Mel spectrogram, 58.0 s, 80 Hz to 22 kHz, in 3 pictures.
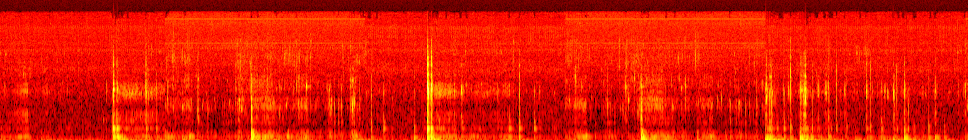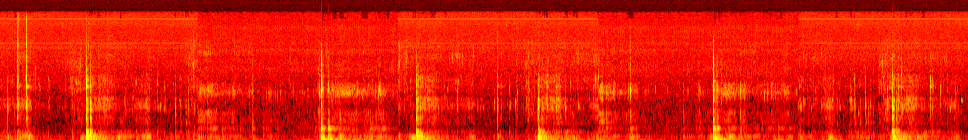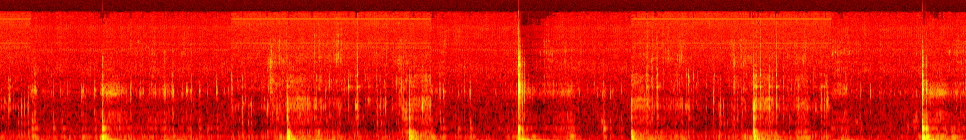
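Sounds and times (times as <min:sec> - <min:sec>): low rumble of water: 0:00.0 - 0:58.0
paddle splashing water: 0:00.0 - 0:58.0
water gurgling along hull: 0:00.0 - 0:58.0.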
